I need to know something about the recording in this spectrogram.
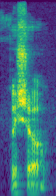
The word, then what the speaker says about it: Whishaw: Paddington Bear is voiced by Ben Whishaw, or am I pronouncing his last name correctly? I believe so, yes. Whishaw.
